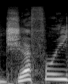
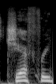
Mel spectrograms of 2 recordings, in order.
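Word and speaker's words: Geoffrey: without the manure and his name is spelled jeffrey like the english london way the spelling you might want to spell free you might want to spell it that's awesome go ahead and spell it for c-e-o-f-f-r-e-y james and then james j-a-m-e-s 49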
